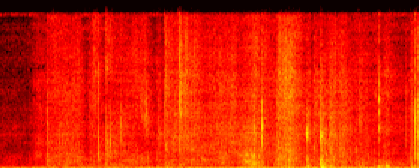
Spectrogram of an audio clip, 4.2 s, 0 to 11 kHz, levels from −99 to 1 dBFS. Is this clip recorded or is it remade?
remade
